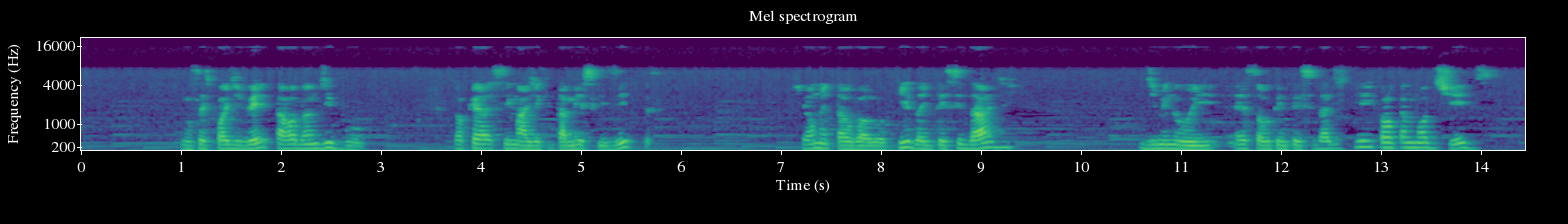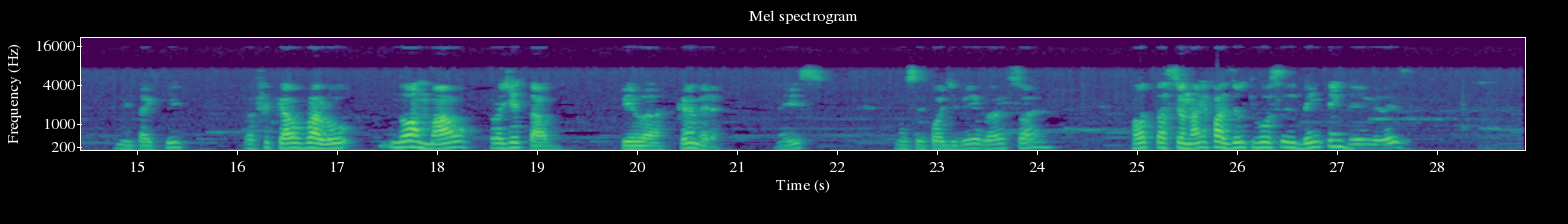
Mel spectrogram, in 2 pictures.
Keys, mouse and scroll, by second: 1.1 d, 2.2 d, 2.7 d, 3.9-4.8 middle drag, 5.1-5.4 middle drag, 5.9 right click, 7.8 click, 8.9-9.3 scroll down 2, 9.3 scroll up 2, 10.6 click, 13.3 click, 14.0 click, 14.5-15.1 scroll up 2, 15.4-16.7 middle drag, 16.9-20.7 typing, 21.6 Escape, 21.7 middle drag, 22.4-23.0 middle drag, 23.4 middle click, 23.8-24.3 scroll up 2, 24.3 r, 24.6 x, 25.8 click, 26.2-26.7 middle drag, 27.0 shift+middle click, 28.0 right click, 28.6 shift+s.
